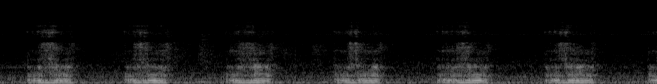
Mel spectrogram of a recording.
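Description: Golden retriever sick with a tick-borne disease, lying down and letting out a short pitched groan roughly once a second, with each groan as loud as the last.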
